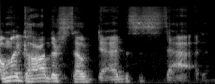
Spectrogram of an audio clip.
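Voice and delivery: mocking put-on affected way of talking. Imagining someone talking like that at funerals, imitating that put-on way of talking. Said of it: "imagine talking like that at funerals".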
